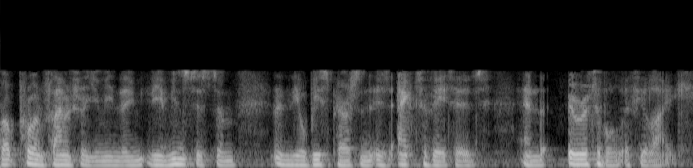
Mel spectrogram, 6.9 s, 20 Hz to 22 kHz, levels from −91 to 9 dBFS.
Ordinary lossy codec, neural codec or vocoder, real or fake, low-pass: AAC, 16 kbps; autoencoder, 48 kHz, 128 numbers a frame, DAC-VAE, trained on Japanese speech; fake; 7.2 kHz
